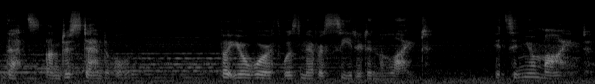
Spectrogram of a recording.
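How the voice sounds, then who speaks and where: A woman's voice: sits low, fairly even intonation, measured pace, distant mic. An actress playing a stoic, loyal woman soldier in a video game, speaking in a restrained, earnest, self-doubting way. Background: music.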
